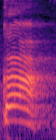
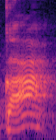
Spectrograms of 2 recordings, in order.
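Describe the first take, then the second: First: The syllable is said with a high tone. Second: The syllable is said with a rising tone. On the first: It is the low-class consonant letter. "เสียงตรีนะครับอักษรต่ำ" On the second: It is the high-class consonant letter. "เสียงจัตวาเนี่ยอักษรสูง"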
